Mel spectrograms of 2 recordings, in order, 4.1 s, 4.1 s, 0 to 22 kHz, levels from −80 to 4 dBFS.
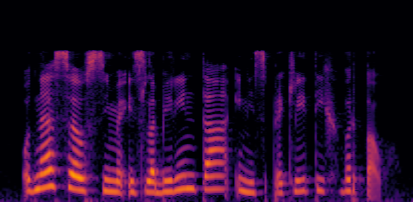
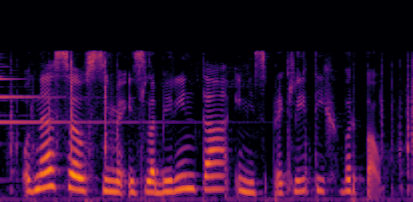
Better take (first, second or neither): first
